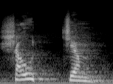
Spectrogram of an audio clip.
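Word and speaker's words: शौच्यम्: तो हमें ध्यान रखना है शौच्यम, शौच्यम जो है इसको ठीक तरीके से बोलना है। फिर कार्पण्यम, कार्पण्यम इस प्रकार से इसको बोलना है।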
